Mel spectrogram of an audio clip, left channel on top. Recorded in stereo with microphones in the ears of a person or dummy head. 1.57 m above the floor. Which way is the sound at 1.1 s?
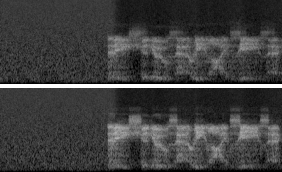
20° right (ahead or behind).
